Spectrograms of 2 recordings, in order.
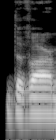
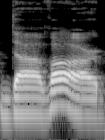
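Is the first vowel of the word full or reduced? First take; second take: reduced; full. First: The first vowel is barely heard, nearly dropped. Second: The first vowel is a full vowel. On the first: The word is tied to the next word. "there's hardly any vowel up here" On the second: The word stands alone. "we're going to say not davar"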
